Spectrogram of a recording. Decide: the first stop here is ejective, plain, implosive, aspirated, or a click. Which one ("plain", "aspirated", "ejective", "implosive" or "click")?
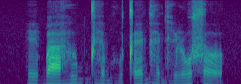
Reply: implosive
